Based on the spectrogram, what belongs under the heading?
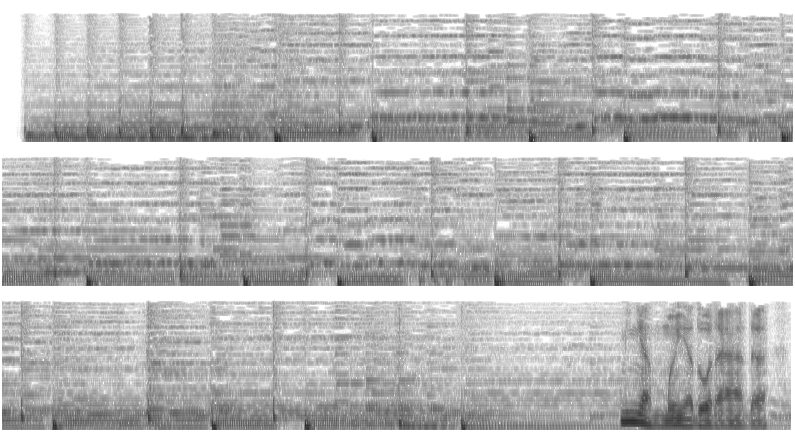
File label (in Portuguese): Mensagem Mãe Masculino, Gospel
